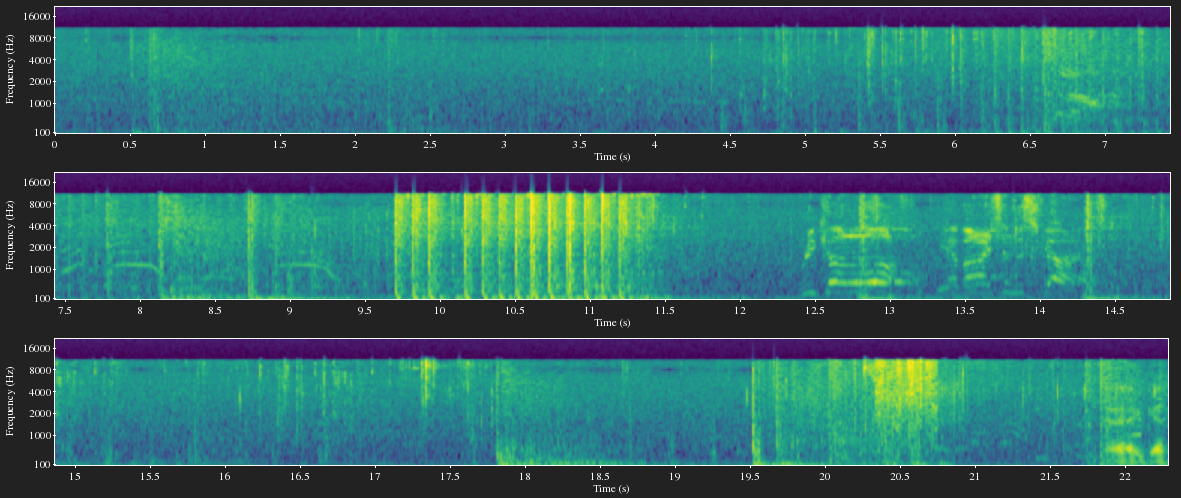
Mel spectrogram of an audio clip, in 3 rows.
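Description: Light machine gun fire in Call of Duty WW2, with rapid bursts of rattling shots coming in several loud clusters among quieter game noise, and voices talking over it at times.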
